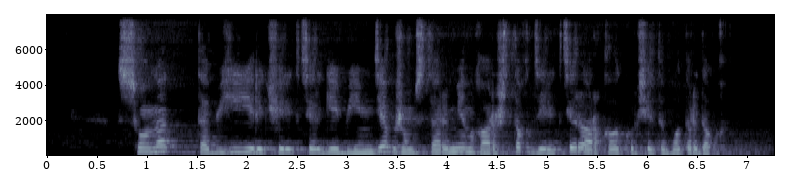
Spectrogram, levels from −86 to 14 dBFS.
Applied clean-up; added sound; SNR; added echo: none; none; none; reverberation time 1.8 s.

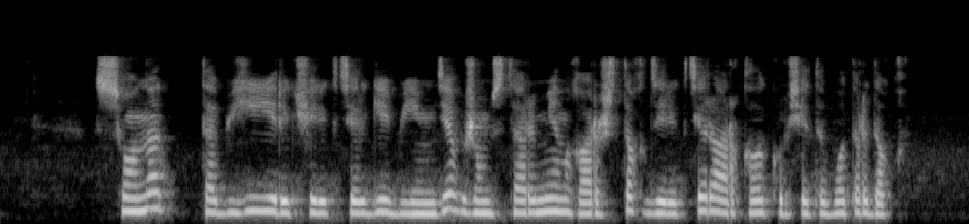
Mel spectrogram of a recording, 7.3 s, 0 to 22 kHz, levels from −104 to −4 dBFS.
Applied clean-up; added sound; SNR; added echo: none; none; none; none.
